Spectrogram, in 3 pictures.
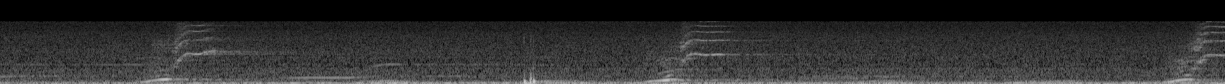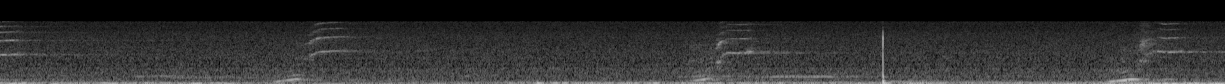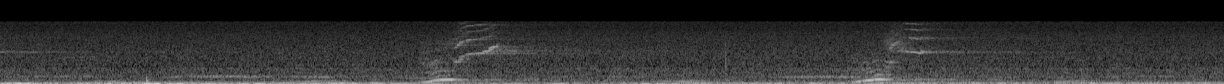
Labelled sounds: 1.7	2.5	humpback whale, 0.96 to 6.5 kHz
3.7	4.0	humpback whale, 0.80 to 0.99 kHz
6.8	7.4	humpback whale, 0.99 to 7.8 kHz
12.0	12.6	humpback whale, 0.99 to 7.7 kHz
15.3	15.9	humpback whale, 1.3 to 7.4 kHz
19.4	20.0	humpback whale, 1.3 to 6.8 kHz
23.7	24.2	humpback whale, 1.5 to 7.1 kHz
29.0	29.7	humpback whale, 1.0 to 6.7 kHz
33.5	34.0	humpback whale, 1.5 to 5.4 kHz

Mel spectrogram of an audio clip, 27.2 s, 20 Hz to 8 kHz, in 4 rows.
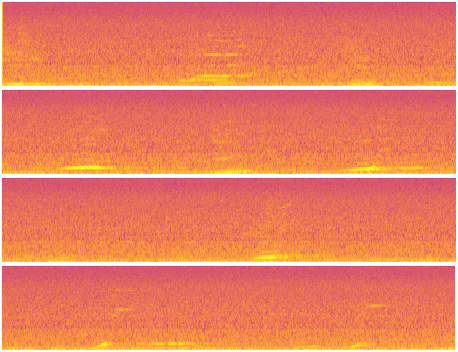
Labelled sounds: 0.0	0.3	humpback whale, 1.2 to 1.3 kHz
3.0	3.3	humpback whale, 1.1 to 1.2 kHz
17.7	18.0	humpback whale, 2.6 to 3.0 kHz
22.1	22.5	humpback whale, 1.6 to 3.4 kHz
25.9	26.2	humpback whale, 1.7 to 2.0 kHz

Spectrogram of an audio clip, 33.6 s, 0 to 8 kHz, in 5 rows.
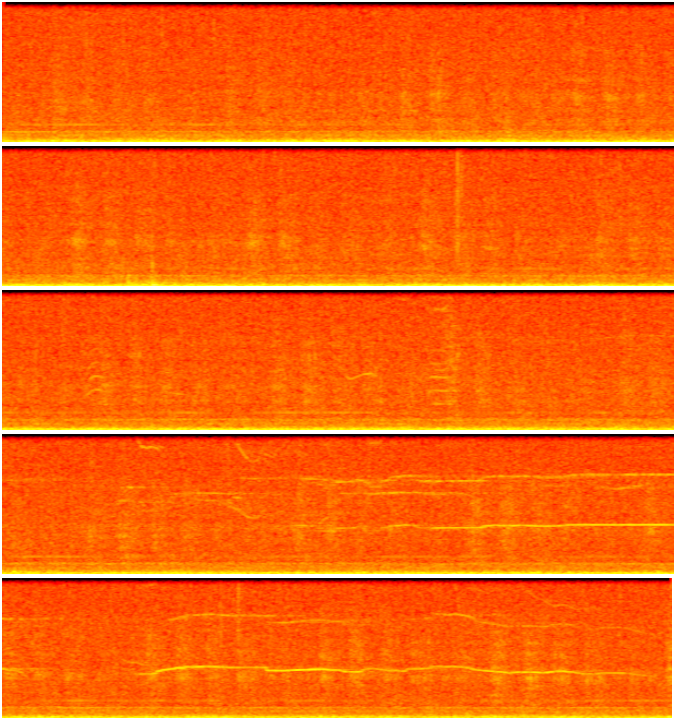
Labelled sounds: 28.5	29.4	killer whale, 5.0 to 7.6 kHz

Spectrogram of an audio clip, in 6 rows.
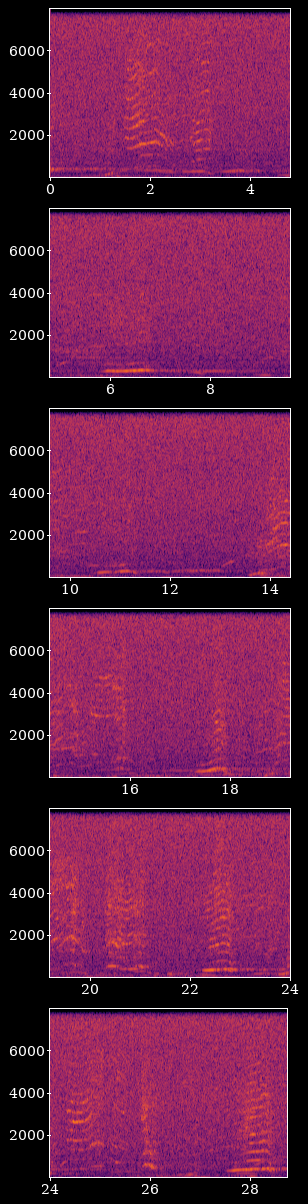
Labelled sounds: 1.4	2.4	humpback whale, 1.0 to 5.5 kHz
2.8	3.2	humpback whale, 2.1 to 2.3 kHz
9.0	9.3	humpback whale, 0.86 to 1.0 kHz
10.1	10.4	humpback whale, 2.1 to 2.2 kHz
13.9	16.0	humpback whale, 0.80 to 4.9 kHz
17.6	17.9	humpback whale, 2.8 to 3.2 kHz
18.9	19.8	humpback whale, 1.4 to 4.6 kHz
20.3	21.0	humpback whale, 0.86 to 3.8 kHz
22.3	22.8	humpback whale, 0.80 to 4.1 kHz
24.3	25.5	humpback whale, 1.4 to 4.2 kHz
25.8	26.1	humpback whale, 1.1 to 1.3 kHz
27.9	28.7	humpback whale, 0.80 to 4.0 kHz

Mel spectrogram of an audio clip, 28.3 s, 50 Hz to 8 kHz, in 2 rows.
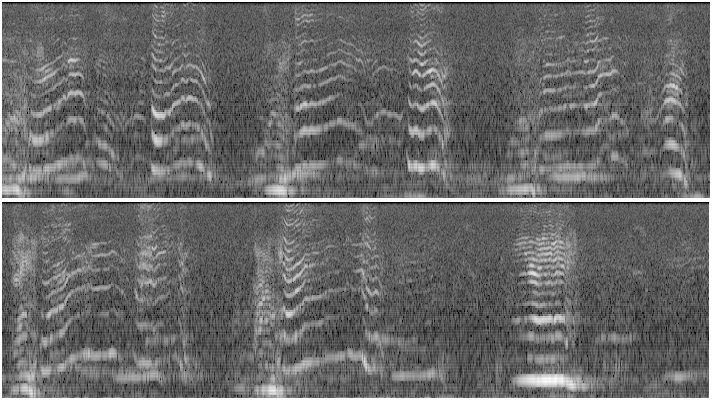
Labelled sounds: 0.0	4.2	humpback whale, 0.80 to 7.6 kHz
4.6	8.9	humpback whale, 0.80 to 7.9 kHz
10.3	13.7	humpback whale, 0.80 to 6.6 kHz
14.3	16.5	humpback whale, 0.80 to 5.7 kHz
16.8	17.5	humpback whale, 0.86 to 5.5 kHz
19.1	22.4	humpback whale, 0.80 to 8.0 kHz
24.4	25.4	humpback whale, 0.90 to 7.0 kHz
26.7	27.0	humpback whale, 2.4 to 2.8 kHz
27.5	28.2	humpback whale, 2.9 to 3.4 kHz

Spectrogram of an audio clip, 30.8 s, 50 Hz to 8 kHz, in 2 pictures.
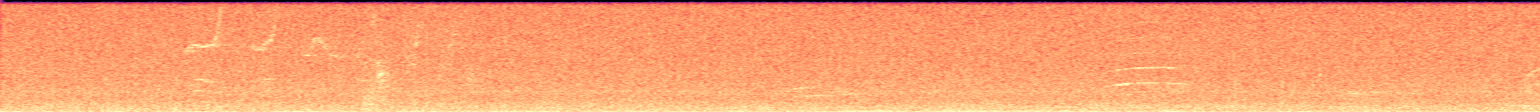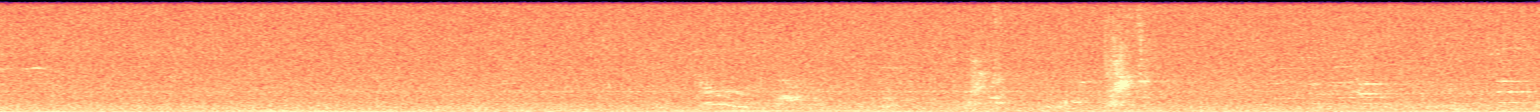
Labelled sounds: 1.7	4.7	killer whale, 0.08 to 8.0 kHz
11.0	12.2	killer whale, southern resident, 0.50 to 6.8 kHz
13.4	13.9	killer whale, southern resident, J pod, call S04, 0.37 to 2.4 kHz
15.1	16.0	killer whale, 0.32 to 3.5 kHz
24.1	24.6	killer whale, 0.24 to 3.6 kHz
25.0	25.5	killer whale, 0.09 to 8.0 kHz
25.8	27.0	killer whale, 0.08 to 8.0 kHz
28.0	29.7	killer whale, 0.20 to 4.6 kHz
30.2	30.7	killer whale, 0.39 to 4.9 kHz

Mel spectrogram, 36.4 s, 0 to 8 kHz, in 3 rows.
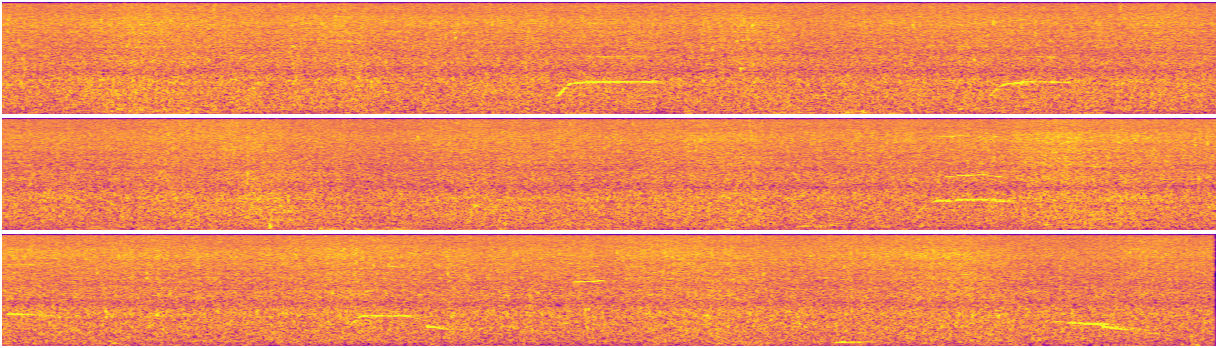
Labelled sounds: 5.7	6.2	humpback whale, 0.78 to 0.94 kHz
10.0	10.4	humpback whale, 0.78 to 0.94 kHz
21.6	22.1	humpback whale, 0.78 to 1.7 kHz
30.0	30.4	humpback whale, 2.1 to 2.2 kHz

